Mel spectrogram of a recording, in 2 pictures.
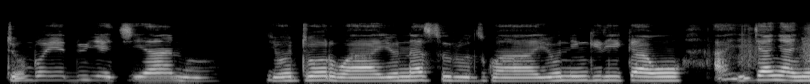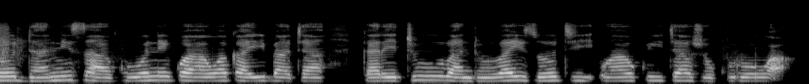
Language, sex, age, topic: Ndau, female, 36-49, health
